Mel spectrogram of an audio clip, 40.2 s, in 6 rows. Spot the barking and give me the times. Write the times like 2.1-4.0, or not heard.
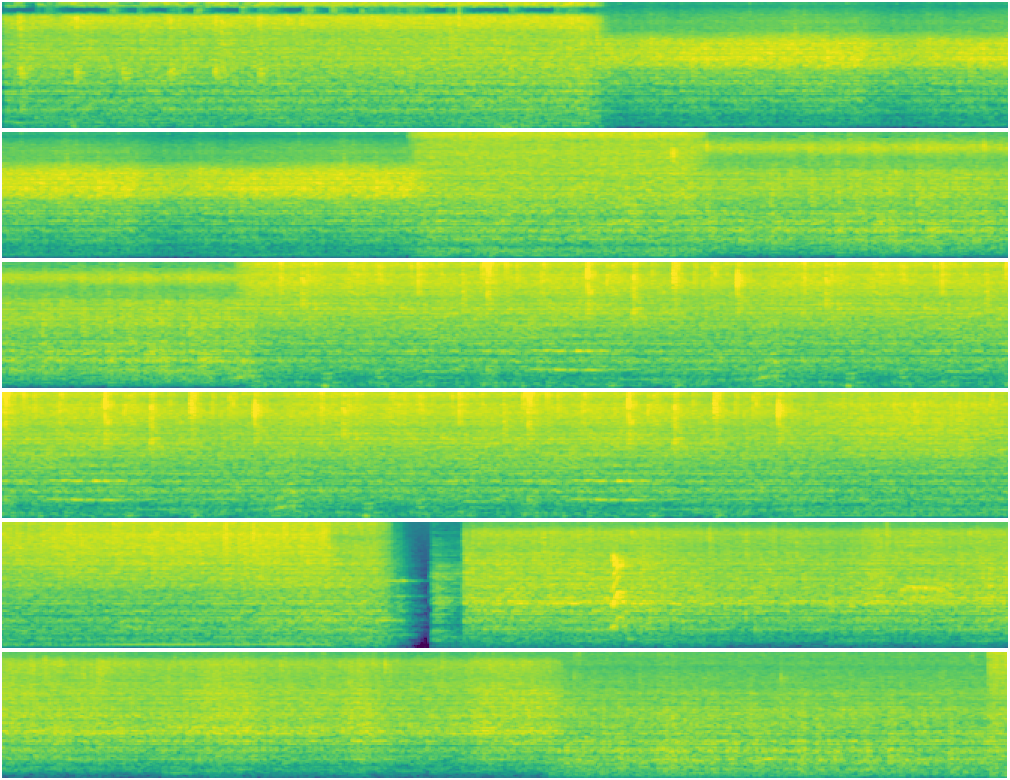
29.6-31.1.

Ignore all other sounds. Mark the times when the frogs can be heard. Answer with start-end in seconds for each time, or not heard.
not heard.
